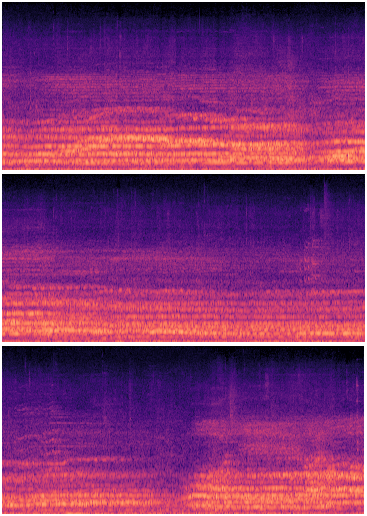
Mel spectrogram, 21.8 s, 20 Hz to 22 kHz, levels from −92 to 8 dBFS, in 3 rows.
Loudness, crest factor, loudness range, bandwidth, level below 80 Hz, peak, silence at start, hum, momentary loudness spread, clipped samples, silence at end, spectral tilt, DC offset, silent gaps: -16 LUFS; 14 dB; 5 LU; 13.5 kHz; -30 dBFS; -2 dBFS; 0 s; none; 7 LU; under 0.1%; 0 s; -7 dB/octave; under 0.1%; none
